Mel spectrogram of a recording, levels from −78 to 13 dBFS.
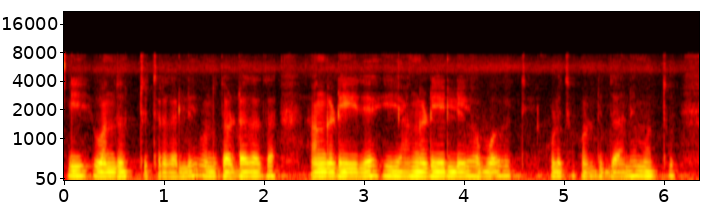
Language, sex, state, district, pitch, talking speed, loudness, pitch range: Kannada, male, Karnataka, Koppal, 110 Hz, 125 wpm, -15 LUFS, 105-115 Hz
